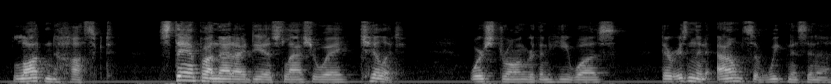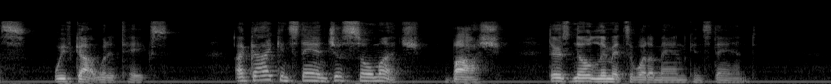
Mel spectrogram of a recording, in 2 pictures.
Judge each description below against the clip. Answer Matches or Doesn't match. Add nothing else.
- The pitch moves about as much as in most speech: Matches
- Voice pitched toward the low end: Matches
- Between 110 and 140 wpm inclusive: Doesn't match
